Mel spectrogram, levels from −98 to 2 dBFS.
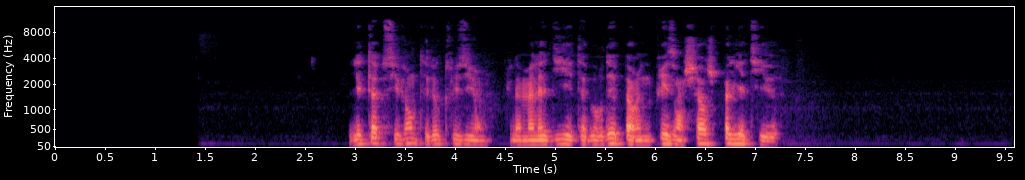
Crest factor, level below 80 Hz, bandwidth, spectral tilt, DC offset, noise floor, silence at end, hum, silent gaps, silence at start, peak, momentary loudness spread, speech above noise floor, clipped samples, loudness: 22 dB; -66 dBFS; 11 kHz; -7.5 dB/octave; under 0.1%; -80 dBFS; 2.35 s; none; none; 2.95 s; -4 dBFS; 8 LU; 55 dB; under 0.1%; -25 LUFS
